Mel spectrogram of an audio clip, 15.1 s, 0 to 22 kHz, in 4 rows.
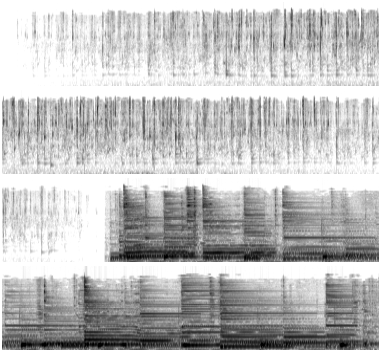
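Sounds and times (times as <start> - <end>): faint crackling trickling: 0.1 - 8.5.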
